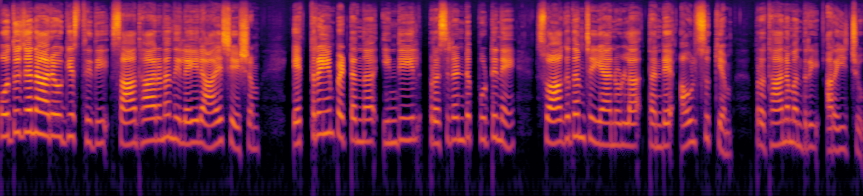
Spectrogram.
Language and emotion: Malayalam, neutral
